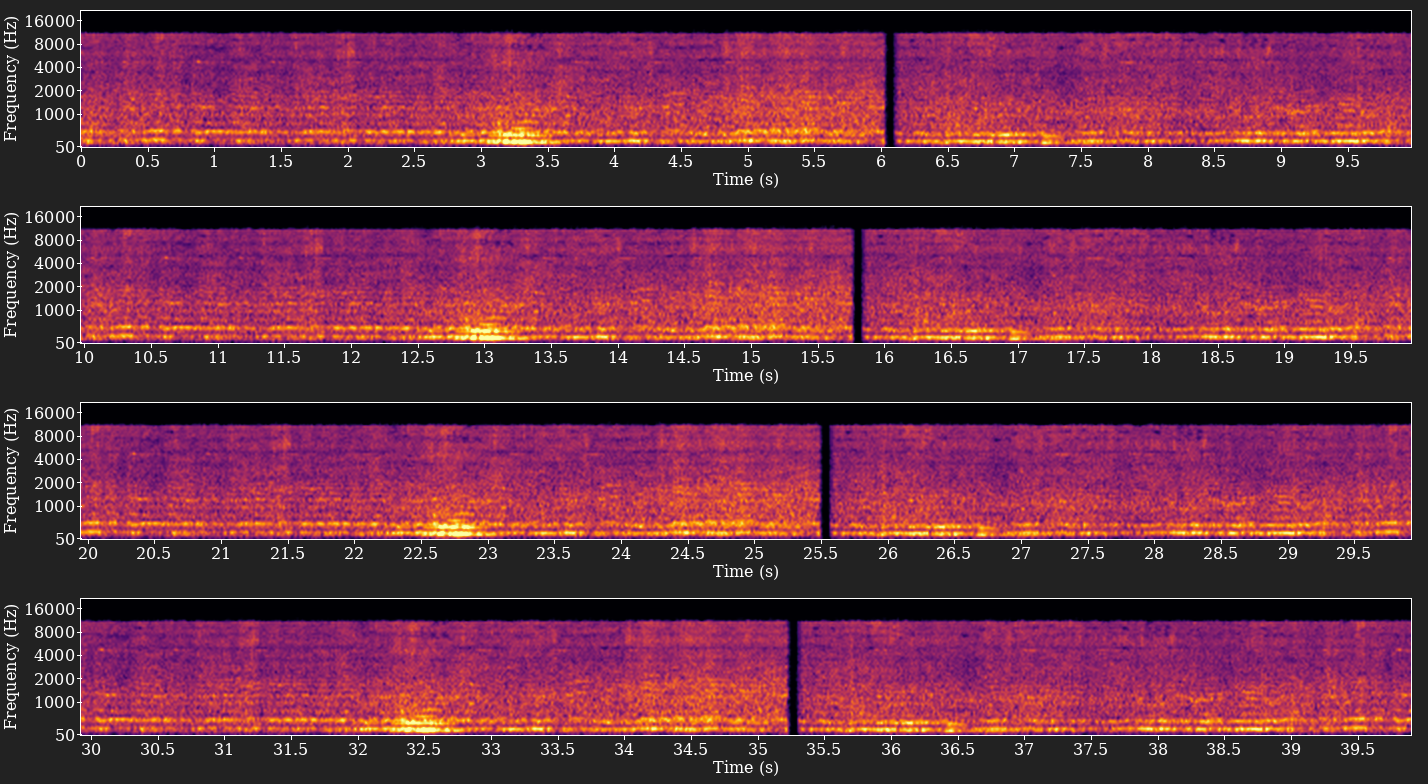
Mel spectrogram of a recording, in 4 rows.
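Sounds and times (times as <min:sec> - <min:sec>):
bees buzzing: 0:00.0 - 0:39.9.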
